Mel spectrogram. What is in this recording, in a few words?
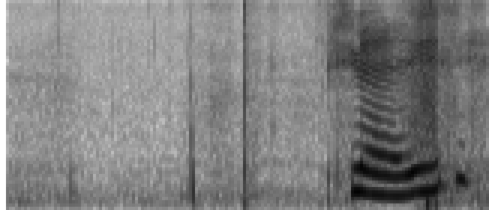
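"shei2", Mandarin Chinese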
